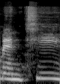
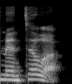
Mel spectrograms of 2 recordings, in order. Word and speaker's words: mantilla: there are the little oh am i saying it wrong mentee yeah i thought it was mantilla oh no there is a double l does make the e sound see forget in high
